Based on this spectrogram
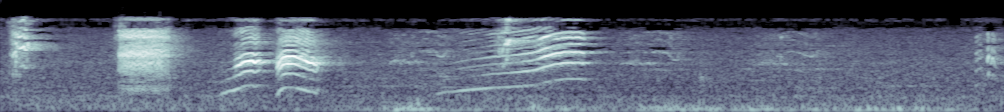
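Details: Pet mithu parrot vocalizing while asleep: a broadband burst, a pair of quick rising chirps, then a long upward-sweeping whistled note with stacked harmonics, separated by quiet pauses over a low background hum.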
